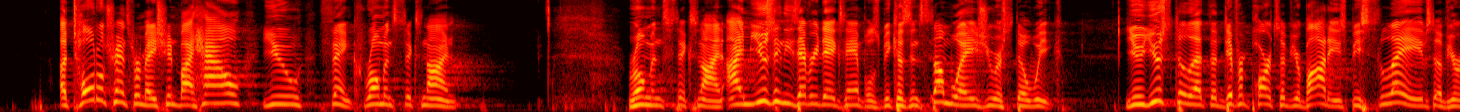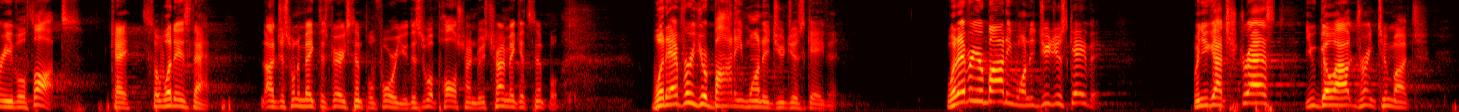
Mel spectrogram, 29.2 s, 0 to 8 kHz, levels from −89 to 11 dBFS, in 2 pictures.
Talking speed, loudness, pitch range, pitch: 200 wpm, -28 LUFS, 155-225 Hz, 185 Hz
